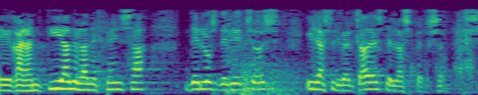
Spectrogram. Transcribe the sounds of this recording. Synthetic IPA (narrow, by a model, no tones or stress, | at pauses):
eɣaɾant̪iaðe̞laðe̞fe̞nsa | ðe̞lo̞zðe̞ɾet͡ʃo̞s | ilazliβ̞e̞ɾt̪aðe̞zðe̞laspe̞ɾso̞nas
